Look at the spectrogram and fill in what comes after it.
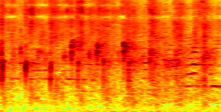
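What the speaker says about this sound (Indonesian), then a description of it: "Oke, tepuk tangan ya." A class of pupils claps in a classroom, a quick rhythmic patter of hands that is fairly soft and busy, with some chatter mixed in.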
